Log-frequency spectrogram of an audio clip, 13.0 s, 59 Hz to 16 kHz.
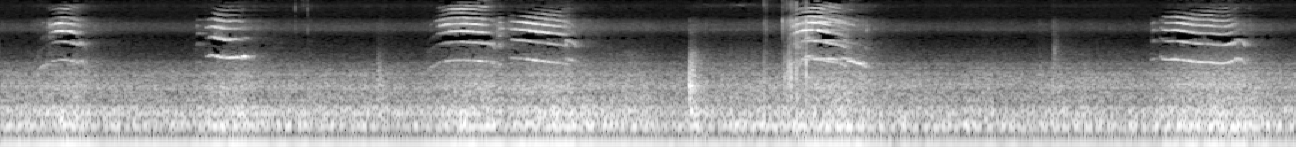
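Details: A male cream British Shorthair cat, born 21 January 2017, gives a series of short, high, falling meows every couple of seconds.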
